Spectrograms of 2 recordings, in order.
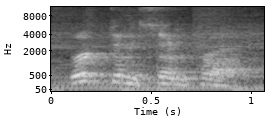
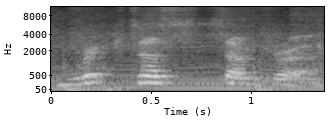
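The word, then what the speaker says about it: Rictusempra: Oh, I think that was a mispronunciation on the Rictus Sempra there, Raphael. Alrighty, so that's a backfire because you mispronounced it. I think that I think you said Rictum Sempra again.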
